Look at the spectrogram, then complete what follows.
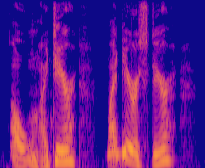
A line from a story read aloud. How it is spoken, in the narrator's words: Choresus, who had laughed in battle, was sobbing on his breast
